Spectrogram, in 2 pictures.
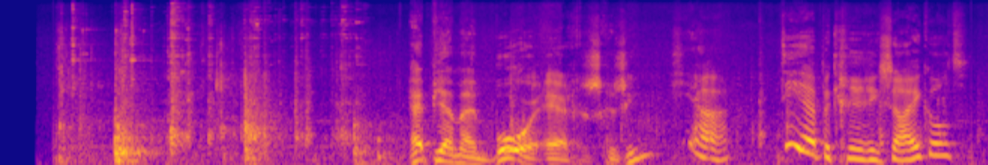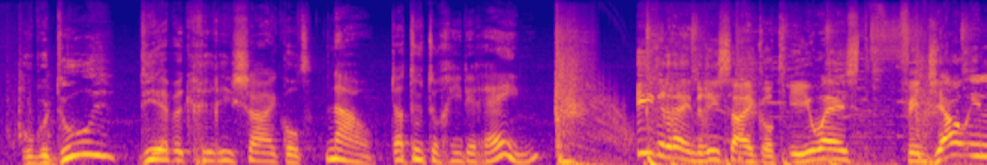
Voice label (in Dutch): Radiocommercial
